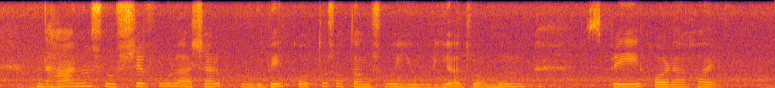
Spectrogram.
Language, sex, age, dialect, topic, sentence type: Bengali, female, 25-30, Standard Colloquial, agriculture, question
